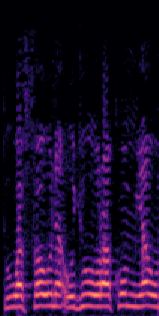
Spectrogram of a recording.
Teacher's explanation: ميم ساكنة جاء بعدها الياء إظهار شفوي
